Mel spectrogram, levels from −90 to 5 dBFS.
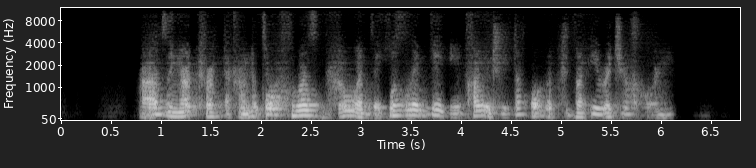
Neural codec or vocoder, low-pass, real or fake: codec, 44.1 kHz, 0.9 kbps, DAC; 10.8 kHz; fake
